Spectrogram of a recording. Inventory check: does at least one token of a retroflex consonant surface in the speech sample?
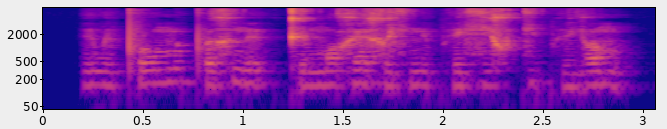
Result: no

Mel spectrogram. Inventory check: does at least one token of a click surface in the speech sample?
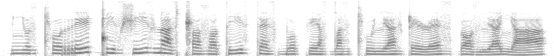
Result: yes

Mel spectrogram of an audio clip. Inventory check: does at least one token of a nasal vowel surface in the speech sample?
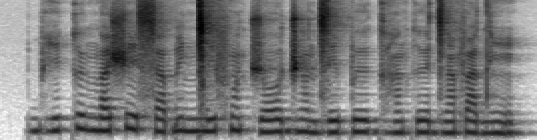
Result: yes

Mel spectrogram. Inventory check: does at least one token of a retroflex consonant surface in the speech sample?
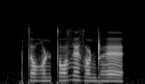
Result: yes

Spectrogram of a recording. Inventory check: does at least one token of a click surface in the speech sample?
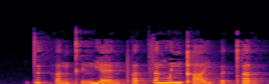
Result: no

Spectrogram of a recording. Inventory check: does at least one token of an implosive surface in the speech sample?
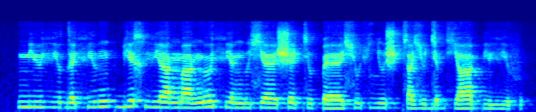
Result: no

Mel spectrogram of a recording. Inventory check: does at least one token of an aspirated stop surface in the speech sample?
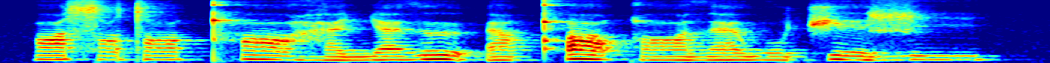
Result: yes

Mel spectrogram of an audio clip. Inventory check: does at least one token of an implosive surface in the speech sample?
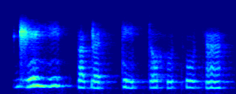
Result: no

